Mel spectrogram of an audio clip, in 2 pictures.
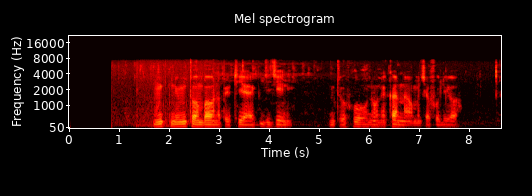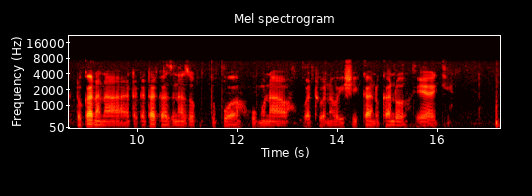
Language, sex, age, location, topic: Swahili, male, 50+, Nairobi, government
